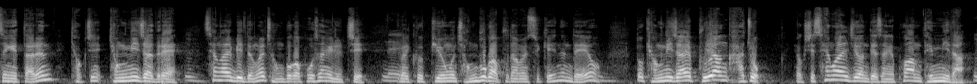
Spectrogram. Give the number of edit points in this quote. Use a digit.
1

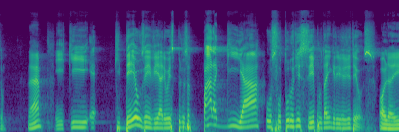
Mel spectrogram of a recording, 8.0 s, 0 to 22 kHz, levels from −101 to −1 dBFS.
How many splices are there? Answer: 2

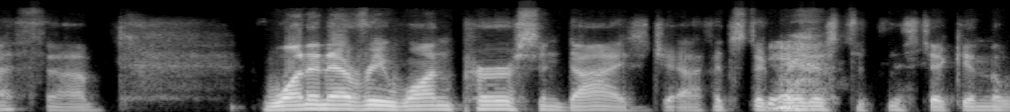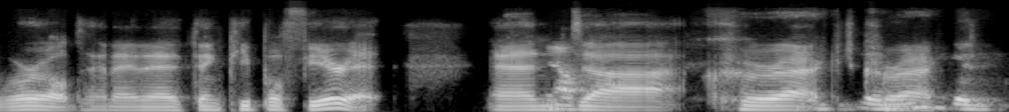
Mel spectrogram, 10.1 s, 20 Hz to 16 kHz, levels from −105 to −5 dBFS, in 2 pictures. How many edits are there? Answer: 1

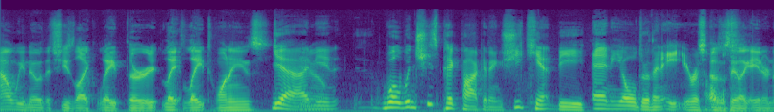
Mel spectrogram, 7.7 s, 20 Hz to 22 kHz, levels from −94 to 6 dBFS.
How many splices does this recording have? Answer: 1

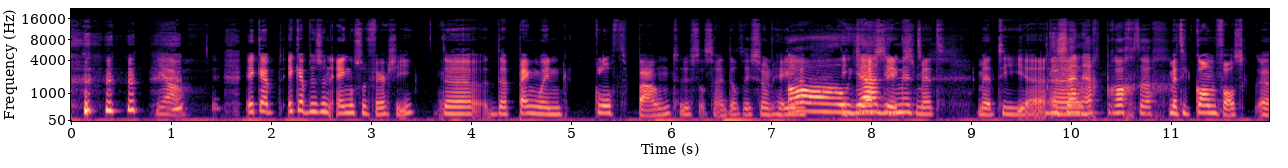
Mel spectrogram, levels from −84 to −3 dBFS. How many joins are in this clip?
1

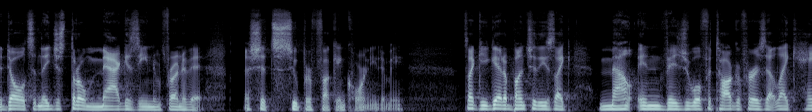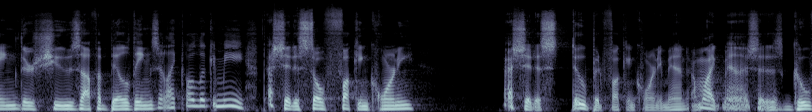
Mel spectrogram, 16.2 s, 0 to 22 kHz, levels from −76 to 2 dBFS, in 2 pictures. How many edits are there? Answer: 3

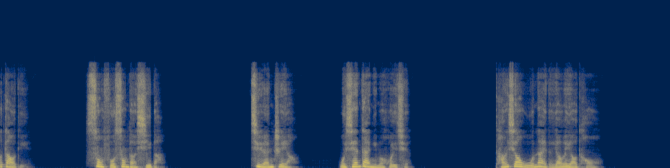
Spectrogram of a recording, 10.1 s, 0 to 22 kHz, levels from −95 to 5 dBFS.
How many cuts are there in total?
1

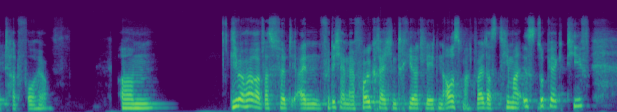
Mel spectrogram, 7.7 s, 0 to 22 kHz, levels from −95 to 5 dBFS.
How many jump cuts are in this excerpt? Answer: 3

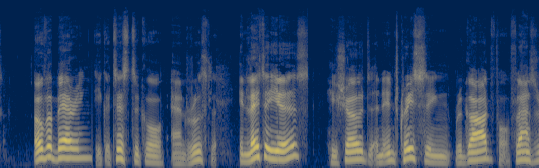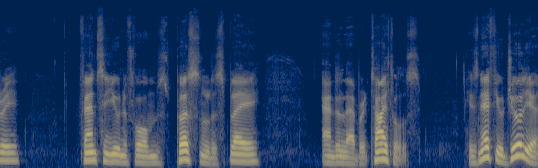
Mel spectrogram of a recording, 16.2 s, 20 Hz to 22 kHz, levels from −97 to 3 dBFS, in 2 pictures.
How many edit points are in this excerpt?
1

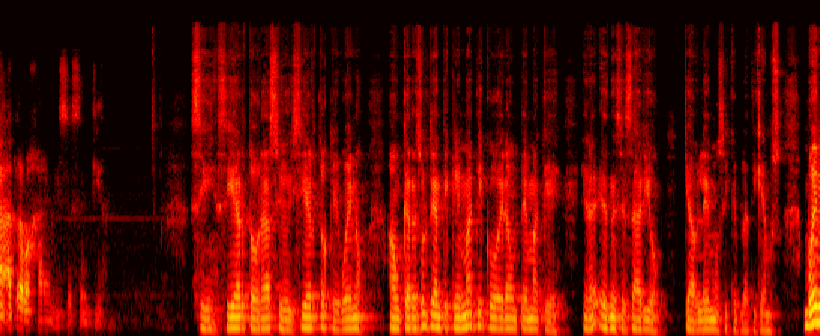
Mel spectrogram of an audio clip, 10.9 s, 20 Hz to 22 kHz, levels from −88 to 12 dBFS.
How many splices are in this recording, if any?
0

